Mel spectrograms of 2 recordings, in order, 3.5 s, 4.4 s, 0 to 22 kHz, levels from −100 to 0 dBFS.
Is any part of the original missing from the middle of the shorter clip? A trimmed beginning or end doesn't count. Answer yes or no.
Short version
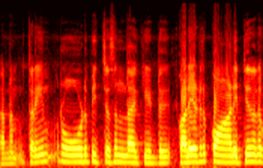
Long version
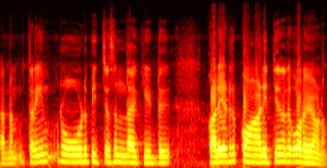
yes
